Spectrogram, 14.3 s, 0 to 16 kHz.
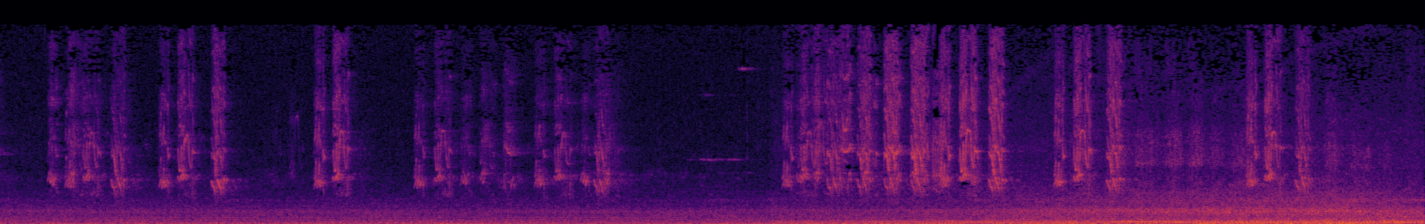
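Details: White-cheeked starlings in Yokohama's Minato Mirai district, 15 April 2014: clusters of scratchy, rasping chirps repeated in bursts with pauses, over constant city traffic noise that grows louder later.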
